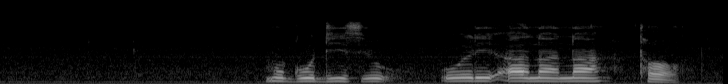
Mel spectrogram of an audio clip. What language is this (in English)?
Venda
